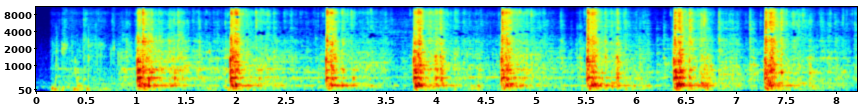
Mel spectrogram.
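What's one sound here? A hand pump handle clanks rhythmically.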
